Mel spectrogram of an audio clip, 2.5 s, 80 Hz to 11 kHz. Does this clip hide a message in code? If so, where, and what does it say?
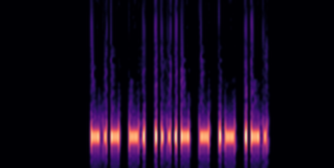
Yes: Morse code from 0.7 to 2.0 s, heard as a keyed tone, about 63 wpm, 700 Hz. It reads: KN4TAR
